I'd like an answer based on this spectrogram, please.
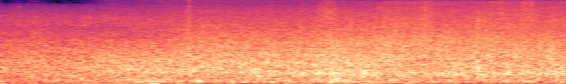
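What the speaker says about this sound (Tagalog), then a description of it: "Hoy, ilog. Last na water source." Steady broadband rush of a river flowing at the last water source on a Mt. Negron hiking trail, continuous and fairly loud throughout with no voices, like surf or wind.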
